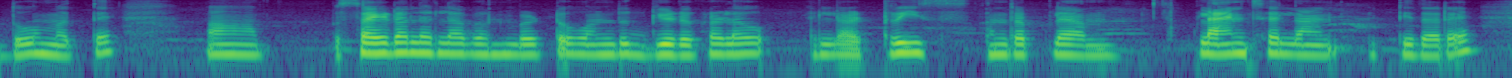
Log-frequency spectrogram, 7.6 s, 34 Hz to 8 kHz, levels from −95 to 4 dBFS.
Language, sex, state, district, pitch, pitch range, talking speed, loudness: Kannada, female, Karnataka, Bangalore, 185 Hz, 180-195 Hz, 120 wpm, -21 LUFS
